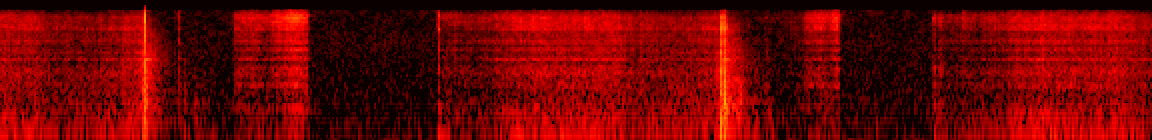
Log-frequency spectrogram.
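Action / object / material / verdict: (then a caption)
scrape / kinetic sand block cut with a kitchen knife / kinetic sand / none. A black kitchen knife slices thin layers from a solid pink kinetic sand block, and the layers fall over in a row. Quiet, crumbly cutting and scraping is broken by two sharp, short clicks.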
